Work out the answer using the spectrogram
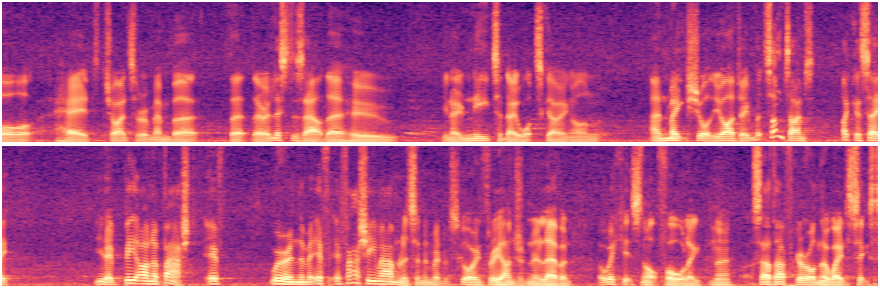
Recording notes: Recorded live from The Wheatsheaf Pub - Tooting.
